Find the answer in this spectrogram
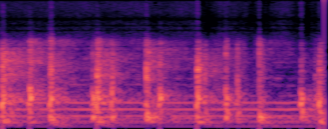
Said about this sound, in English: A minute later, the doc and Johann come stumbling up the stairs like a thundering herd.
